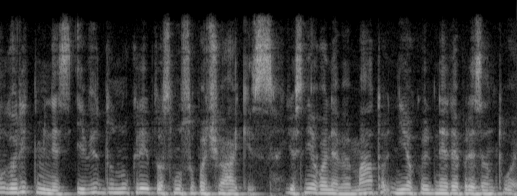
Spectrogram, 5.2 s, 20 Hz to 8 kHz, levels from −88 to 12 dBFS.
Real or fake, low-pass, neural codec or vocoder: real; 7.2 kHz; none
